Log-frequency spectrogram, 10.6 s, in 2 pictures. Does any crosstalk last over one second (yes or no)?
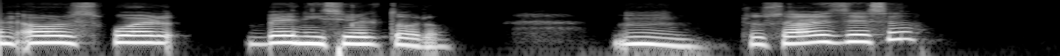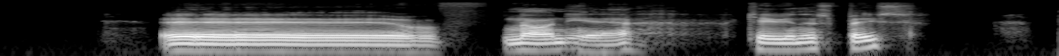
no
